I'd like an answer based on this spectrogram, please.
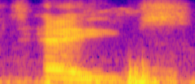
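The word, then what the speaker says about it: Toews: that pronounce say taves there's no way you could ever read that and get faiths out of it you'd have to know somebody had to tell you that it's tapes oh her dad tim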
